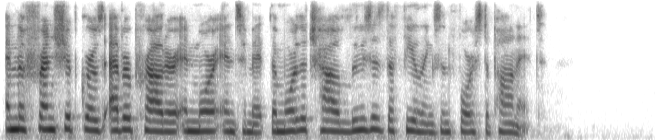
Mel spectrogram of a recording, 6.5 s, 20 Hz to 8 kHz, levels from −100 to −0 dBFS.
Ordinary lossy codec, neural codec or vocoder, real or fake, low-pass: Opus, 32 kbps; vocoder, 44.1 kHz, 128 mel bands every 512 samples, BigVGAN v2; fake; 7.2 kHz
